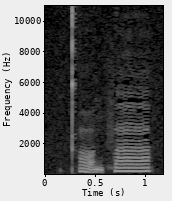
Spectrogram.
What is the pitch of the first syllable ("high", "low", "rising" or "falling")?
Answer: low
